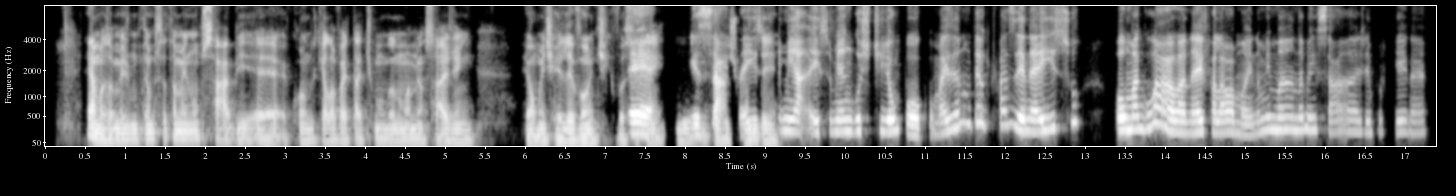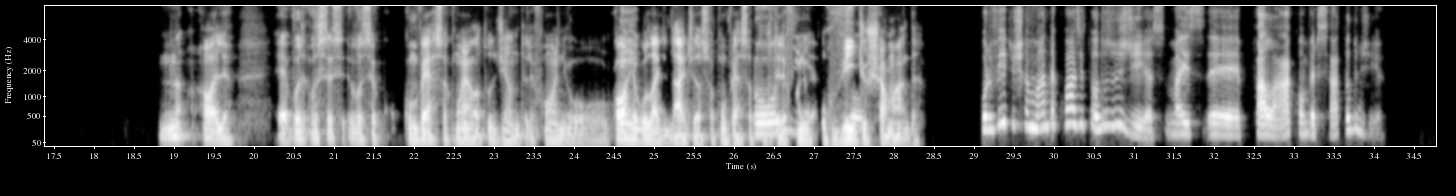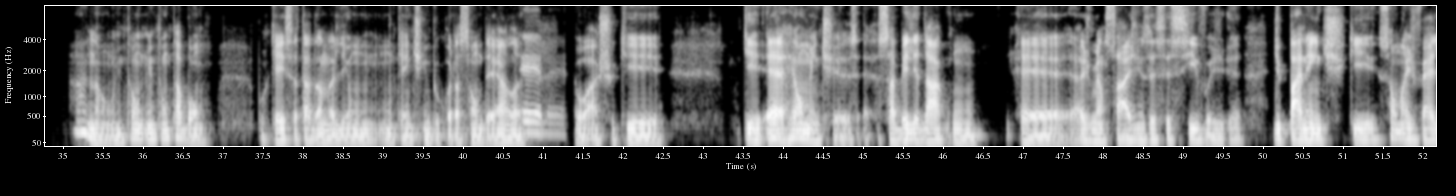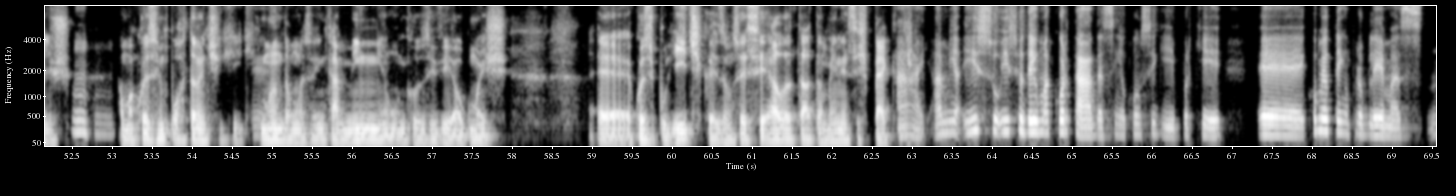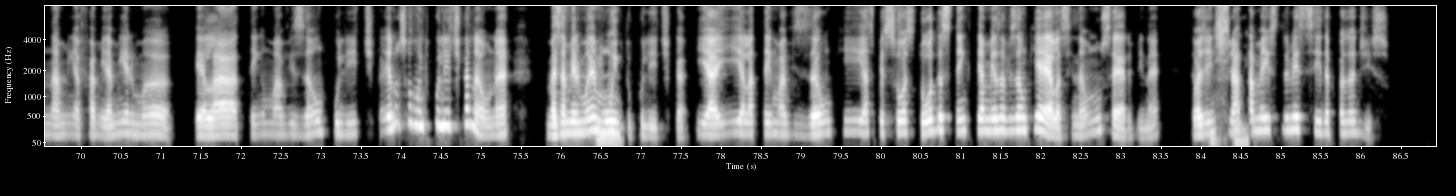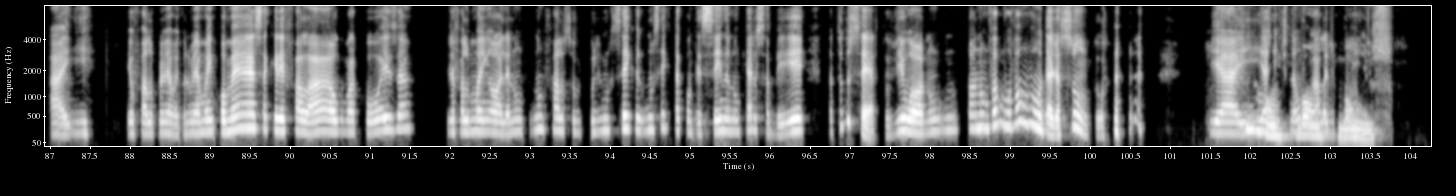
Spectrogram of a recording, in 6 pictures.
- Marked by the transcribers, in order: laugh
- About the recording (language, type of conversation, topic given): Portuguese, advice, Como posso resistir à checagem compulsiva do celular antes de dormir?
